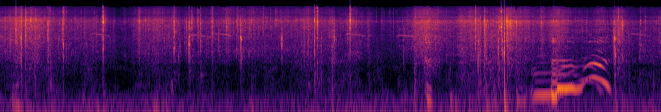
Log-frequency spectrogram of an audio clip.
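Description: Crackling and snapping of dry bamboo leaves and twigs, with machete strokes, as a wild bamboo shoot is cut out at its base. A man's brief vocal sound comes near the end.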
